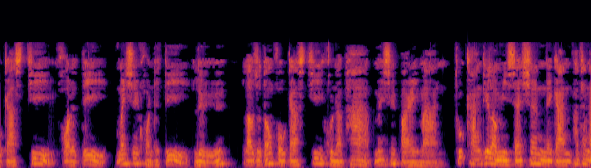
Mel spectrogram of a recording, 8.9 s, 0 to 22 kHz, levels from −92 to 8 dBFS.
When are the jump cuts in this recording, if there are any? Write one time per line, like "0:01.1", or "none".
0:06.7

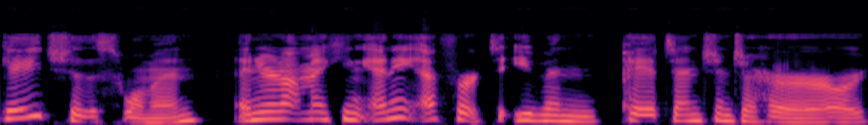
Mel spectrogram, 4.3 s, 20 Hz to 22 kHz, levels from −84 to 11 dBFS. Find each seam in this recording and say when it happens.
0:01.1
0:03.0

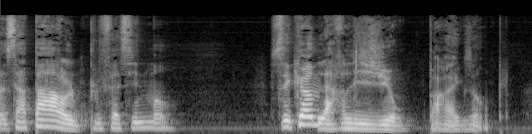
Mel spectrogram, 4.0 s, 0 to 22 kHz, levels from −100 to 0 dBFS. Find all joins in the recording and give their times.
0:02.4

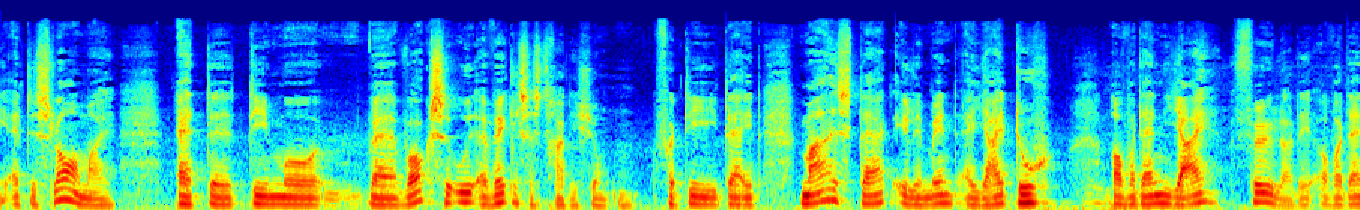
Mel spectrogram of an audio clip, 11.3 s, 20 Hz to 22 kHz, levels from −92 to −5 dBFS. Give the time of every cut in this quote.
0:06.2
0:10.2

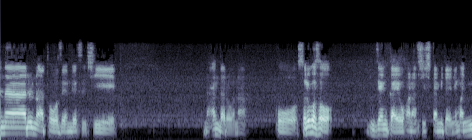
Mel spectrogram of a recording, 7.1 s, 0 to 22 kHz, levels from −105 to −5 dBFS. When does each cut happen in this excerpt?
none

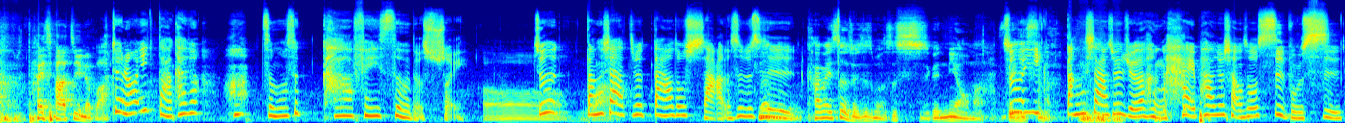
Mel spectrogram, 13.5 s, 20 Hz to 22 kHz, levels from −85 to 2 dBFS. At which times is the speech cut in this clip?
0:02.5

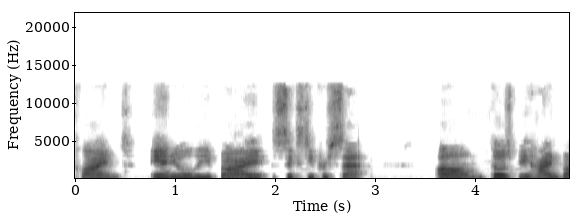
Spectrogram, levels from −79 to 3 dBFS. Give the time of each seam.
none

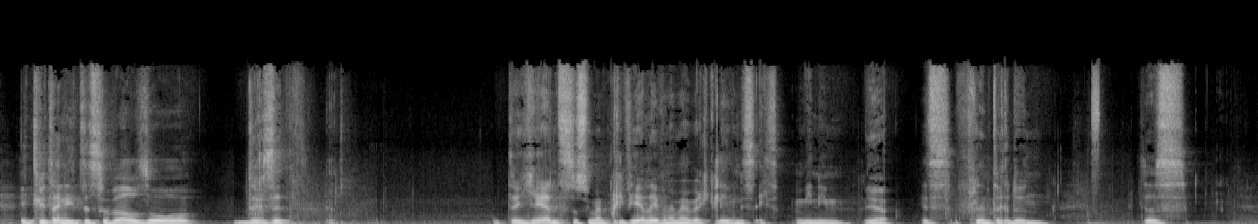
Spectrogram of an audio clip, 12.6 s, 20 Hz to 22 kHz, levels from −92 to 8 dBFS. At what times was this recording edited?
none

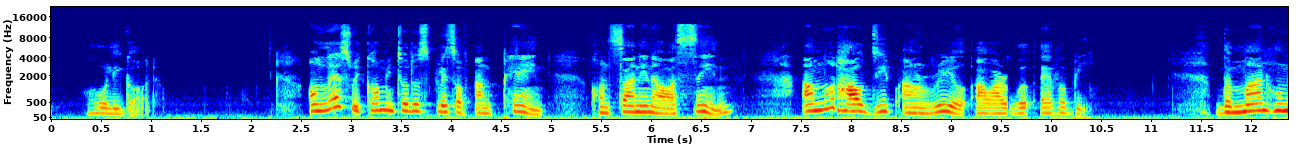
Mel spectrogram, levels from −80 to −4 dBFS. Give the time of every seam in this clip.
0:04.2
0:07.9
0:09.6

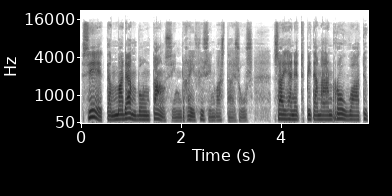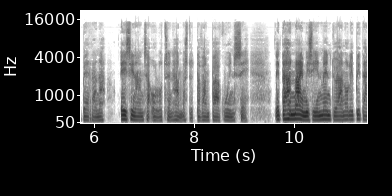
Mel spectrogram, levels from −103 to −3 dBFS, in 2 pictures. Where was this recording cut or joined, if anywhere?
0:06.3

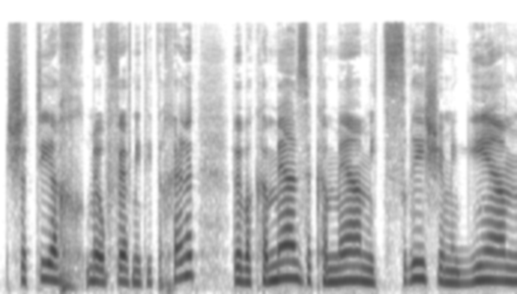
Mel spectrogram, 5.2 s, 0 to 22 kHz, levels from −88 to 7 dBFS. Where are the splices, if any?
0:01.3

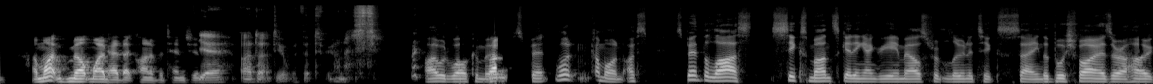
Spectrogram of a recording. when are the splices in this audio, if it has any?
0:01.1
0:02.7
0:06.6
0:07.6
0:09.4
0:10.4

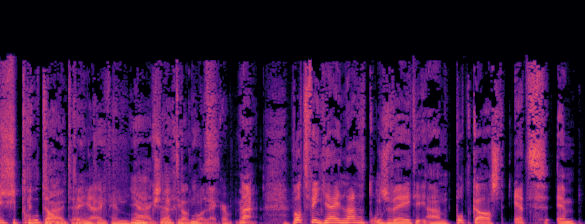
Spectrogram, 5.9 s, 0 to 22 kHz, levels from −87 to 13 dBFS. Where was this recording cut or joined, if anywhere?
0:04.2

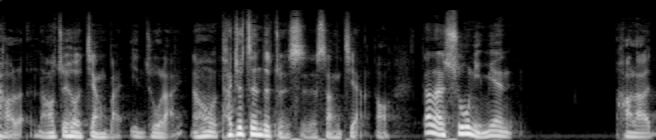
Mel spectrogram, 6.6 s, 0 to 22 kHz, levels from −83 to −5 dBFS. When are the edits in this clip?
0:01.8
0:03.7

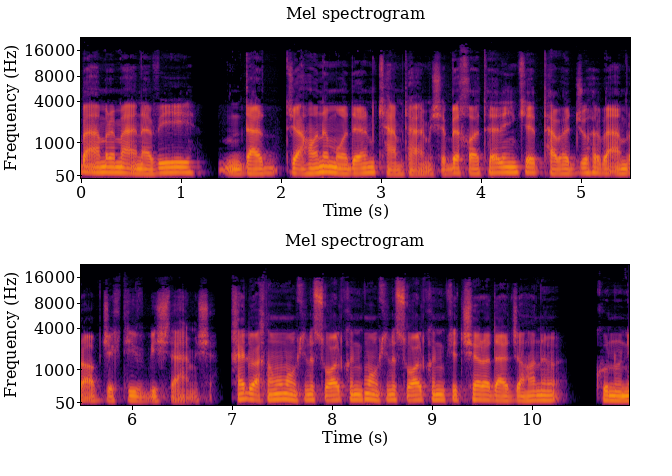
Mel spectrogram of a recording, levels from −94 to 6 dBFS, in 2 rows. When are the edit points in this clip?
0:06.9
0:08.3

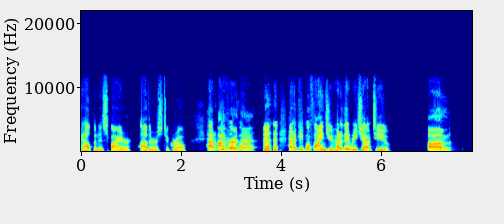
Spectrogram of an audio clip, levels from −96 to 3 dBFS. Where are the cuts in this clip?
none

